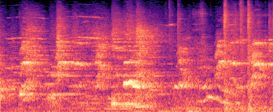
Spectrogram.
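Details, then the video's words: Kennel interior with dogs barking at a distance, high yelps and barks mixed with a broad hiss of room noise and a few sharper rising whines. "Interior de perrera"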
